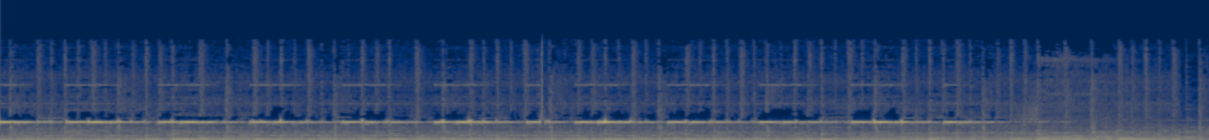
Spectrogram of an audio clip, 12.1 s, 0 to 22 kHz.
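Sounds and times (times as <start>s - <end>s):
high-pitched warning tone: 0.0s - 10.5s
background music: 0.0s - 12.0s.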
